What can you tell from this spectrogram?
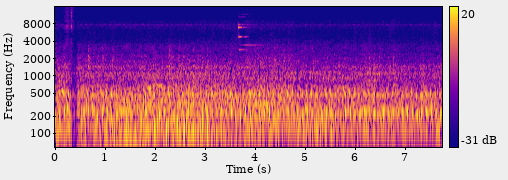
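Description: Motor scooter engine idling steadily.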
